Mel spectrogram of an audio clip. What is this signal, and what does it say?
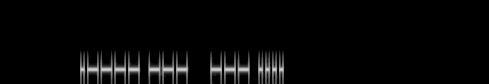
Morse code, heard as a keyed tone, about 36 wpm, 700 Hz. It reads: 1O OH
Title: Winter Field Day Exchanges 35wpm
